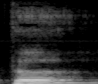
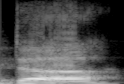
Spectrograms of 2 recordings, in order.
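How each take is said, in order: First: It is said in a dopey, dark, lowered voice. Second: It is said in a plain, normal voice. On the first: "like I'm making fun of somebody" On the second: "my larynx stays there"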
